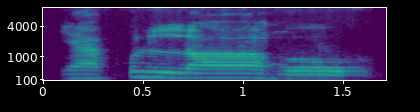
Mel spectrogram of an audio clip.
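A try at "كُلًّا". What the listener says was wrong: ল হবে না, লা, লাম যাবার লা।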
